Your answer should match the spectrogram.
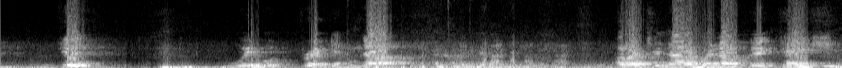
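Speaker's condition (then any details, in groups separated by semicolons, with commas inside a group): Cerebral palsy; present from birth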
